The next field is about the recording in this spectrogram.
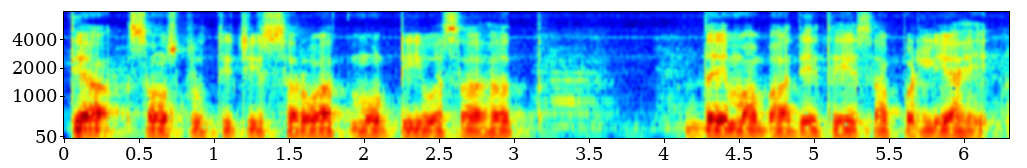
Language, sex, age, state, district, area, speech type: Marathi, male, 30-45, Maharashtra, Beed, rural, read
